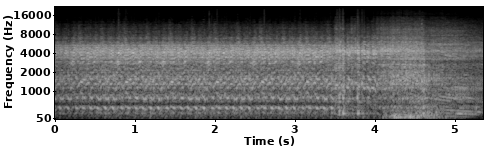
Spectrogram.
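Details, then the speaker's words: 1980 BMW 528i (E12) that sat about 8 years since 2017, on a plug-in battery charger with fuel sprayed in: fast rhythmic cranking for several seconds without catching, then it spins down; it turns over but won't fire. "And we're gonna try to spray some fuel in here, see if it'll start."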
